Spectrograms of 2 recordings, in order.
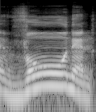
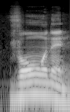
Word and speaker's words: wohnen: 그 다음에 wohnen, 우리 이건 배웠죠. wohnen 언제 배웠냐면 처음에 그러니까 여기 모음하고 그 다음에 하가 바로 나오면 앞에 있는 모음을 길게 발음합니다 라고 하는 부분에서 장모음, 단모음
